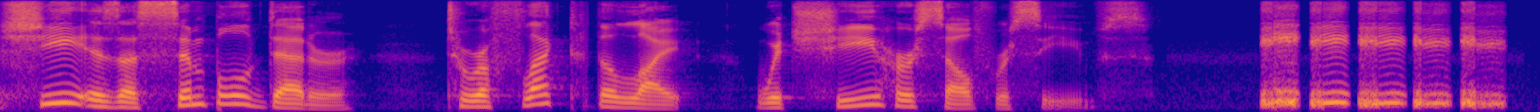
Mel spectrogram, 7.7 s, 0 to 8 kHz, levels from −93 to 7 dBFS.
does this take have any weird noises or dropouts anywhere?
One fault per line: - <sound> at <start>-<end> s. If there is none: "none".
- laugh at 6.3-7.5 s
